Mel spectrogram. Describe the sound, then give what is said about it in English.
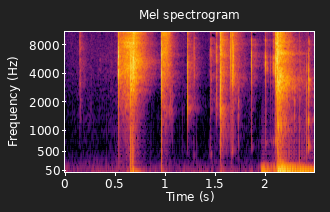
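Beer cans cracking open, a Boneface Voodoo XPA and a Garage Project White Mischief Salted White Peach Sour: a scatter of sharp metallic clicks and pops, with a few louder cracks that each release a brief hiss of fizz, the last one the loudest and longest. “Uh, let's crack them open.”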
